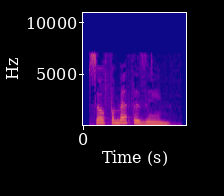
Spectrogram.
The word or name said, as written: sulfamethazine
